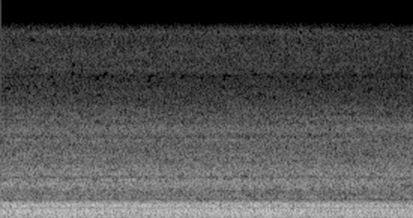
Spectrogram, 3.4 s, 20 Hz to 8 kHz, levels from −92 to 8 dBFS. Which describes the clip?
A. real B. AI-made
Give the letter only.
A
